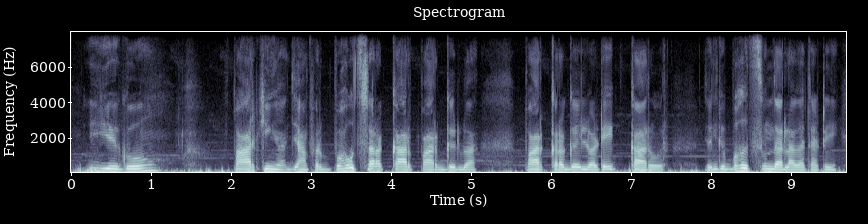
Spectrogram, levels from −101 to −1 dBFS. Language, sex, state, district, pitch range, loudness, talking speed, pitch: Bhojpuri, male, Uttar Pradesh, Gorakhpur, 120-140 Hz, -20 LUFS, 155 wpm, 130 Hz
